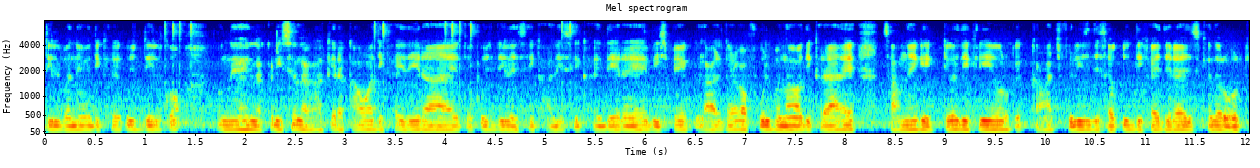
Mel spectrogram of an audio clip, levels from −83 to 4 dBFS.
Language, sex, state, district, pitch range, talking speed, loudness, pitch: Hindi, male, Bihar, Vaishali, 105-110 Hz, 305 wpm, -20 LUFS, 110 Hz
